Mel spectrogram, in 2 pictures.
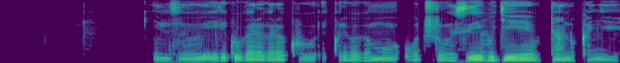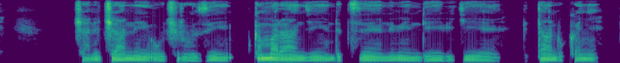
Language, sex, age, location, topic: Kinyarwanda, male, 50+, Musanze, finance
